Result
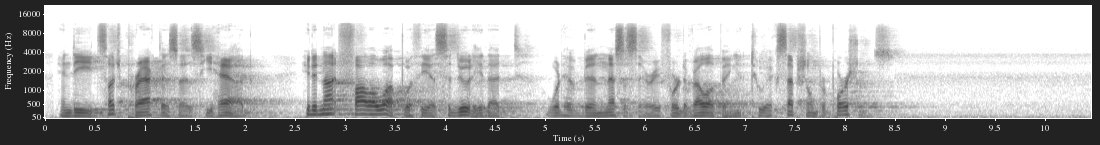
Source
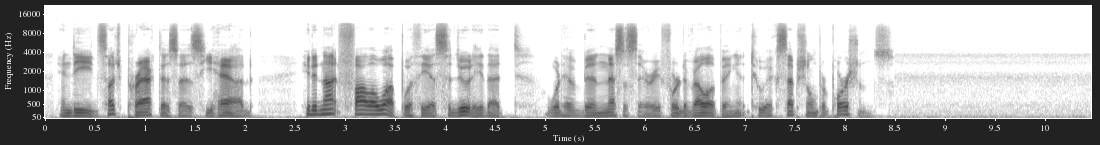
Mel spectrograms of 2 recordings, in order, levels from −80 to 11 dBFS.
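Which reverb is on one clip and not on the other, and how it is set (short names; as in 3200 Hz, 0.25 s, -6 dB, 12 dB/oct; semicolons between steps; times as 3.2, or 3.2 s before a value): digital reverb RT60 1.3 s, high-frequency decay 0.3×, pre-delay 60 ms, DRR 13.5 dB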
